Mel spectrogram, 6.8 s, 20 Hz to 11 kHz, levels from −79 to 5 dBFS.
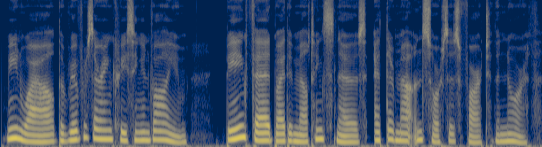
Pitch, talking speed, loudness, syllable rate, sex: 175 Hz, 185 wpm, -17 LUFS, 5.4 syllables/s, female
